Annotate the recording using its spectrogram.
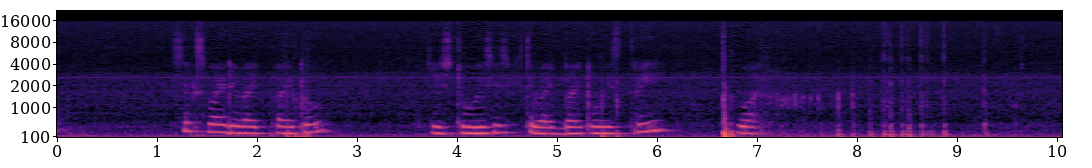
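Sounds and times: computer keyboard typing: 7.8 - 9.0.

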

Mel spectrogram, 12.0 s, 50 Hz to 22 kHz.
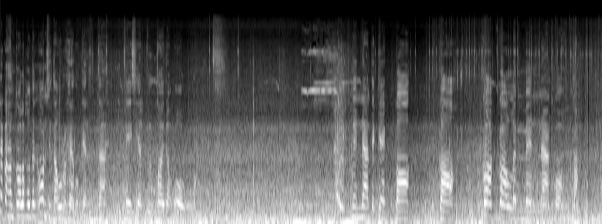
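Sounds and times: road noise: 0.0 - 12.0.

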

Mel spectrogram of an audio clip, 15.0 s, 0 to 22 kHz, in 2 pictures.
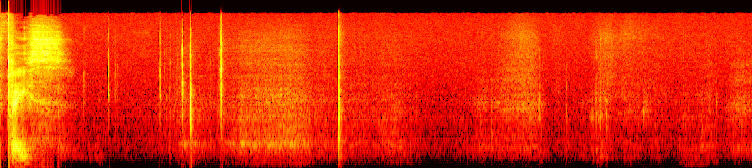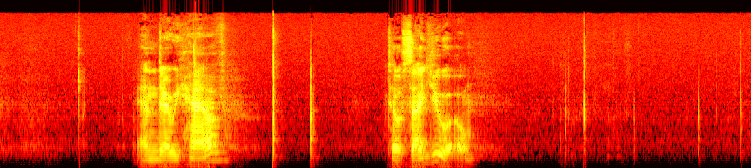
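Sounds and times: faint rustling: 1.6 - 8.1.

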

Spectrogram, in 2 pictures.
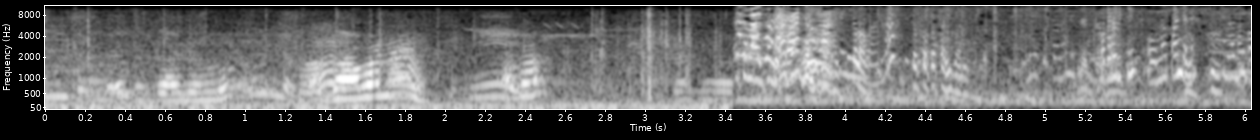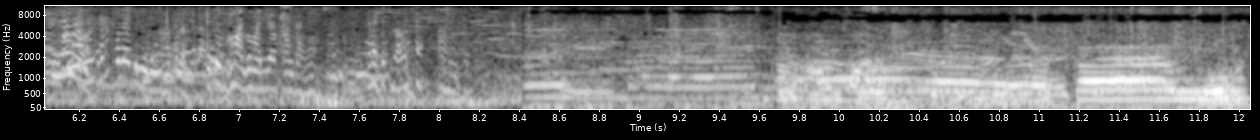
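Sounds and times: women and children talking: 0.0 - 12.0.

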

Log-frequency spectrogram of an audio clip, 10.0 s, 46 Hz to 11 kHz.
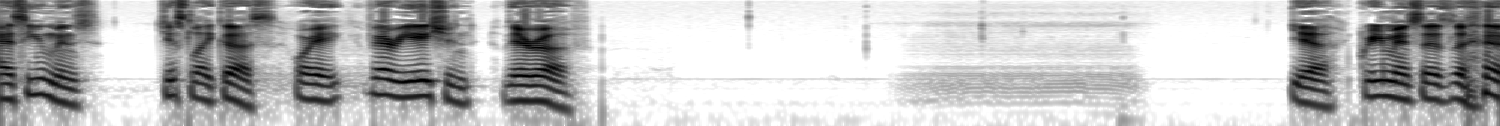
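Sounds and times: pet snoring faintly: 1.5 - 3.0, 5.9 - 7.8.

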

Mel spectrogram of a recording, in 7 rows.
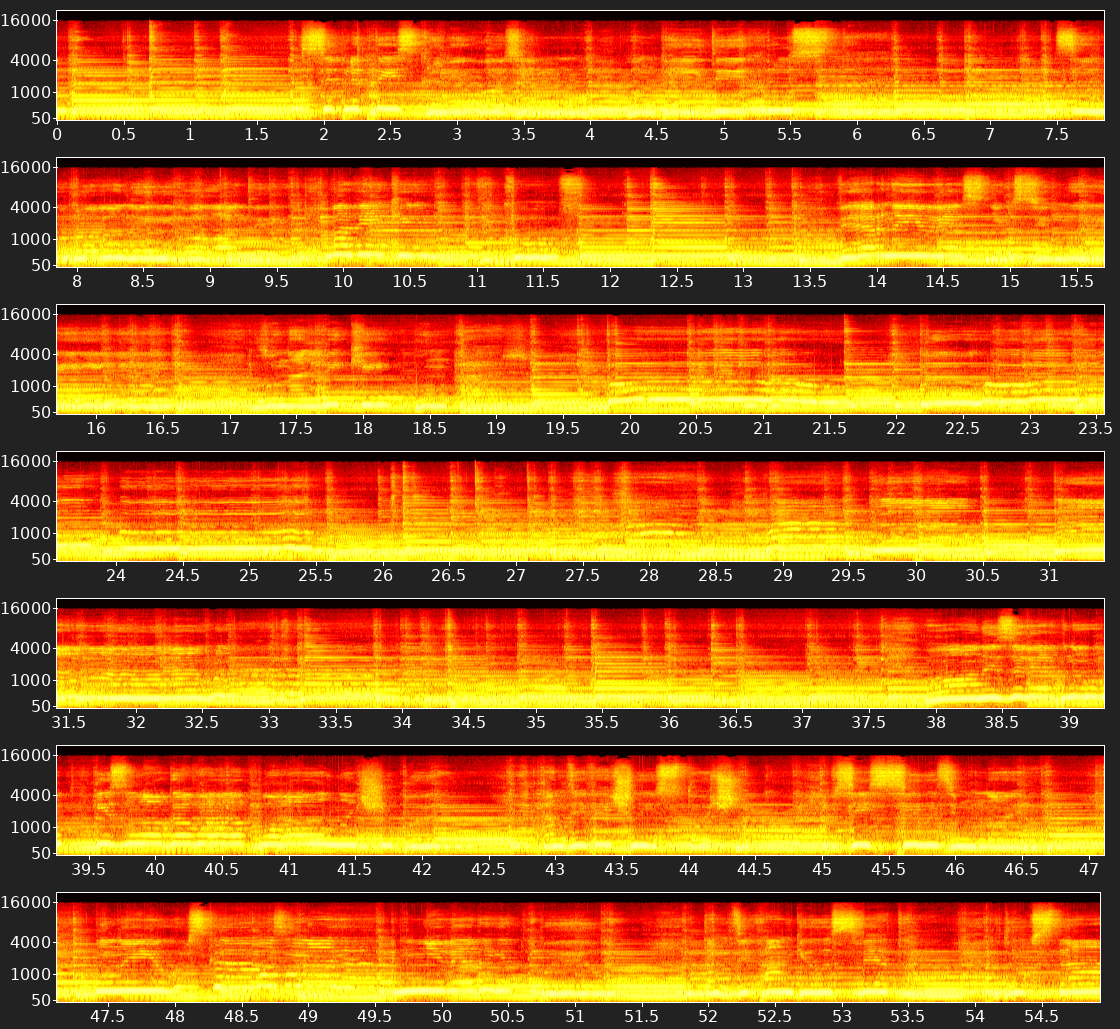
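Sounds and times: woman singing a slow song: 0.0 - 35.4, 37.4 - 54.9
strummed acoustic guitar: 0.0 - 54.9.

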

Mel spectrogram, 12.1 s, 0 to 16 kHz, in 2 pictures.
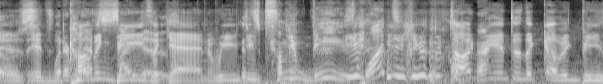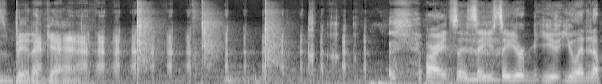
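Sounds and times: men laughing: 3.4 - 5.1, 6.2 - 11.0
sharp clicks or slaps: 7.4 - 9.0.

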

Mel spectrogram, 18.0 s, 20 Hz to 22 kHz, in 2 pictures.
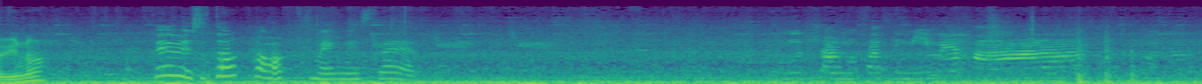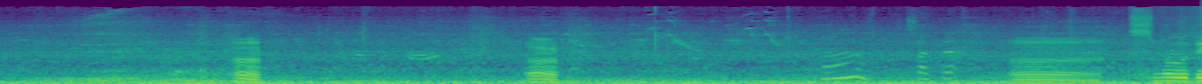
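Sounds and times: low outdoor rumble: 0.0 - 18.0.

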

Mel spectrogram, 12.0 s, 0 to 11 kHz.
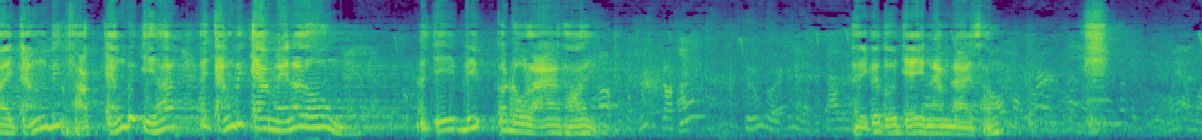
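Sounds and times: faint background voices: 6.0 - 12.0.

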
